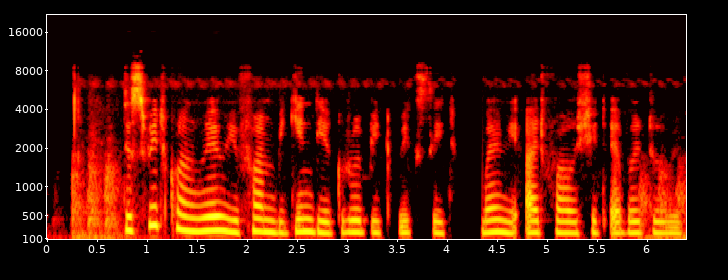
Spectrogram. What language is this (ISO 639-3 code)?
pcm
